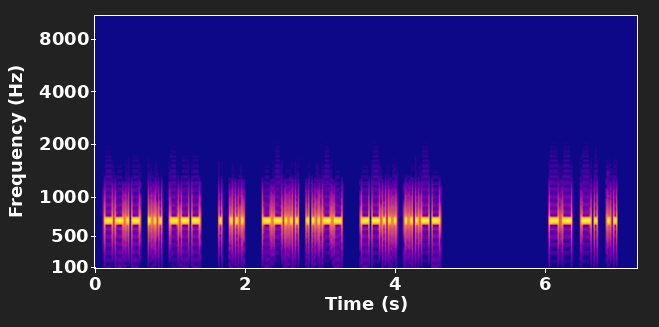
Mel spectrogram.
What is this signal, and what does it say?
Morse code, heard as a keyed tone, about 38 wpm, 700 Hz. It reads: QSO ES 73 73 MNI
